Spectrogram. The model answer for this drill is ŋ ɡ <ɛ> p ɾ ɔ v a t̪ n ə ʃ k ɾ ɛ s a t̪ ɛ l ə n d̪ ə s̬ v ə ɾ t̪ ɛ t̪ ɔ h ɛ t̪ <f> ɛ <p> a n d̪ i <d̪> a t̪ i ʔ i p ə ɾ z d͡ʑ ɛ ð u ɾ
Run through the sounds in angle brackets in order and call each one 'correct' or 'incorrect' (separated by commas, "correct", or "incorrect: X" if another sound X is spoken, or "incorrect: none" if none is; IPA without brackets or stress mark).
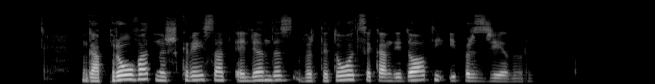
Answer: incorrect: a, incorrect: s, incorrect: k, correct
